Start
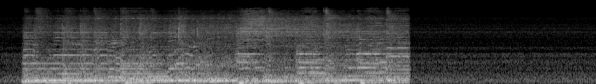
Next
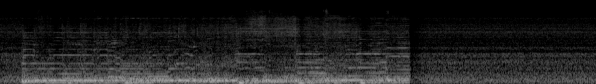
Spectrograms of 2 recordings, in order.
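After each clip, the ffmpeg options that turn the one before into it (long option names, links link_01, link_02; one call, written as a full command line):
ffmpeg -i in.wav -filter_complex "[0:a]acrossover=split=400[link_01][link_02];[link_02]alimiter=limit=-24dB:level=0:latency=1:release=133[link_03];[link_01][link_03]amix=inputs=2:normalize=0,acompressor=threshold=-32dB:ratio=3" out.wav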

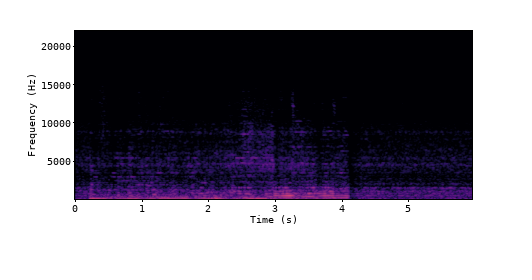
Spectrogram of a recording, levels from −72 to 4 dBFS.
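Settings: ffmpeg -i in.wav -af "lowshelf=frequency=410:width_type=q:width=1.5:gain=-7,aeval=exprs='0.0562*(cos(1*acos(clip(val(0)/0.0562,-1,1)))-cos(1*PI/2))+0.0178*(cos(2*acos(clip(val(0)/0.0562,-1,1)))-cos(2*PI/2))':channel_layout=same,afftfilt=real='re*2.45*eq(mod(b,6),0)':imag='im*2.45*eq(mod(b,6),0)':win_size=2048:overlap=0.75,volume=2dB" out.wav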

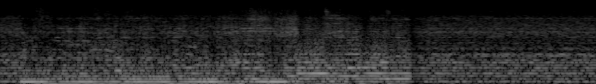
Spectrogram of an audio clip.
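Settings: ffmpeg -i in.wav -af "aeval=exprs='(tanh(79.4*val(0)+0.35)-tanh(0.35))/79.4':channel_layout=same,volume=8.5dB" out.wav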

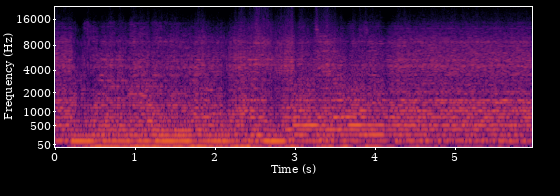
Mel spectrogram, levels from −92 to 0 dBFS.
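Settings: ffmpeg -i in.wav -af "acompressor=threshold=-37dB:ratio=6,asoftclip=type=tanh:threshold=-38.5dB,aecho=1:1:543:0.316,volume=6.5dB" out.wav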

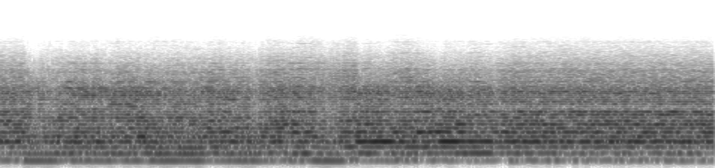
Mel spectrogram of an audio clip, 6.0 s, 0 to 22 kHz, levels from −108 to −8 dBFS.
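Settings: ffmpeg -i in.wav -af "highpass=350,equalizer=frequency=360:width_type=q:width=4:gain=-5,equalizer=frequency=550:width_type=q:width=4:gain=5,equalizer=frequency=1800:width_type=q:width=4:gain=-4,equalizer=frequency=2700:width_type=q:width=4:gain=9,lowpass=frequency=2800:width=0.5412,lowpass=frequency=2800:width=1.3066,volume=8.5dB" out.wav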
